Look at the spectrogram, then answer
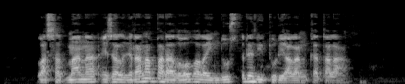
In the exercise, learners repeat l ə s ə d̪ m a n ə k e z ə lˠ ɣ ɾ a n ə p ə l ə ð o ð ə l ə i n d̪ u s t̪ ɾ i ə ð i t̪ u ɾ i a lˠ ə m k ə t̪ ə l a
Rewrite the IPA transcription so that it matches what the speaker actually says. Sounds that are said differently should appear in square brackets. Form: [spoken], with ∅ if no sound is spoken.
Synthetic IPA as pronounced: l ə s ə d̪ m a n ə [ʔ] e z ə lˠ ɣ ɾ a n ə p ə [ɾ] ə ð o ð ə l ə i n d̪ u s t̪ ɾ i ə ð i t̪ u ɾ i a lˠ ə [ŋ] k ə t̪ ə l a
